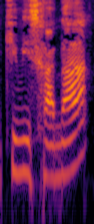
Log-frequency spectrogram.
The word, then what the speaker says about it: Κιμισχανά: Την Αργυρούπολη την ονοματίζαν και Κιμισχανά, στα ποντιακά με την προφορά την ποντιακή. Είναι Κιμισχανέ η τουρκική, δηλαδή Αργυρούπολη, α ναι, Ναι.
